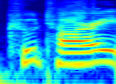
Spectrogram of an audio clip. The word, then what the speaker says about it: Ku7ari: outside real quick into the woods it is pronounced kutari not COO sorry k UT a RI is the pronunciation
